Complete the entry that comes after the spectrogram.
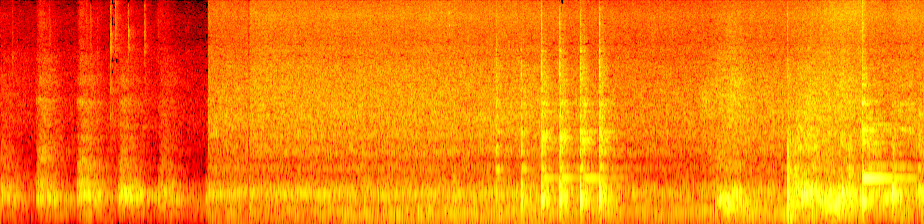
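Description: Masala of tomatoes and chicken sizzling steadily in a metal pot, with a steel ladle knocking against the pot several times about five seconds in and scraping loudly as it is stirred near the end. The first two seconds hold only scattered faint clicks before the sizzling sets in.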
